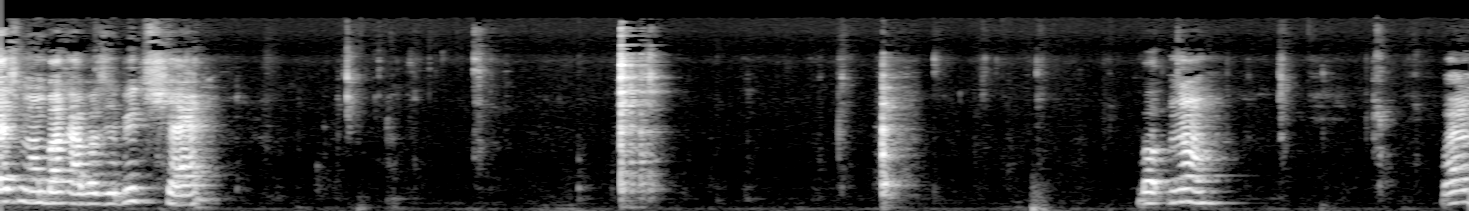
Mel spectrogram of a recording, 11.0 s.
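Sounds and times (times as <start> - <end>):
person chewing rice: 1.7 - 4.6, 5.2 - 8.5, 9.2 - 10.8.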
